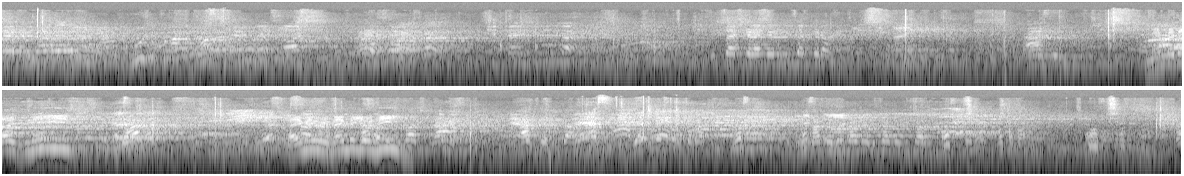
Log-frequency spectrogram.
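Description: Faint, unintelligible voices calling out across a large hall during a full-contact karate bout, with shouts that rise and fall in pitch about halfway through. Scattered dull thuds are heard among the voices.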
